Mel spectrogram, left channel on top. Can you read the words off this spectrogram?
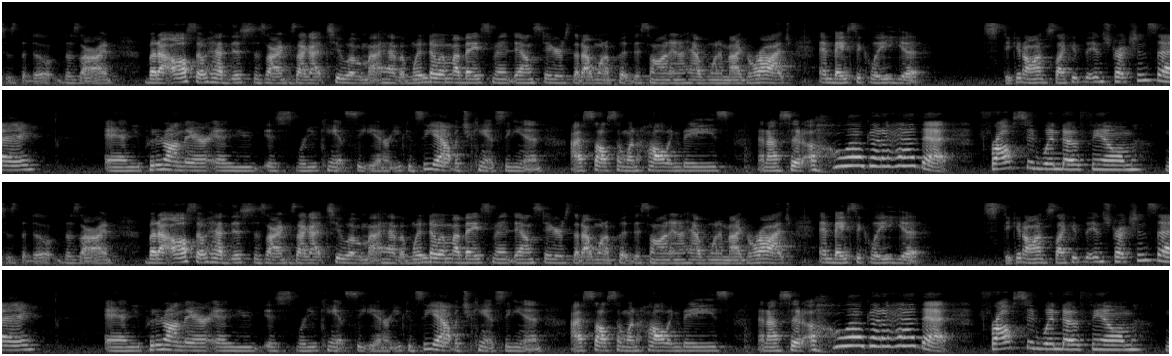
is the design. But I also have this design because I got two of them. I have a window in my basement downstairs that I want to put this on, and I have one in my garage. And basically, you stick it on just like the instructions say, and you put it on there, and it's where you can't see in, or you can see out, but you can't see in. I saw someone hauling these, and I said, oh, I've got to have that. Frosted window film,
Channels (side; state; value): both; identical; correlation 1.00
